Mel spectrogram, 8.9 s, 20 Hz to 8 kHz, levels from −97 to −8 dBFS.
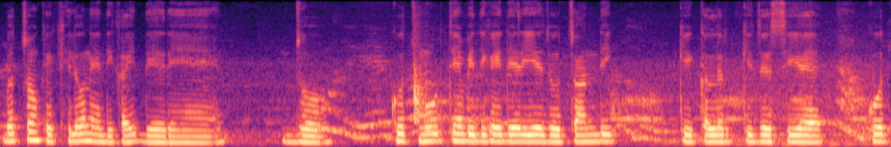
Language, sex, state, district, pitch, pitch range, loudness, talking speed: Hindi, male, Rajasthan, Bikaner, 140 Hz, 135-150 Hz, -15 LUFS, 150 wpm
